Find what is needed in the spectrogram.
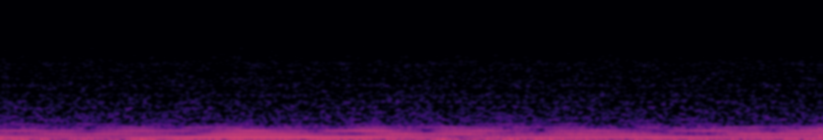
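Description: Faint meditation background music: a low, sustained drone of several steady tones that swell and fade in a slow pulse about once a second.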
